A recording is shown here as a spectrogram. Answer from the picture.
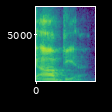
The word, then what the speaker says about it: Avdija: Denny Avdija. That's the right way to say it.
